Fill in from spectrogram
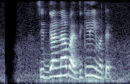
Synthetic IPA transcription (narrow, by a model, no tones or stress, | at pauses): sid̪̚ɡɐɳːaːpɐɾd̪ikːiɾijmɐʈːɨ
